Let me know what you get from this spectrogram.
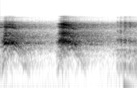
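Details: Two short, hoarse, high barks from a two-month-old yellow Labrador Retriever puppy, about half a second apart, with a faint trailing yelp.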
